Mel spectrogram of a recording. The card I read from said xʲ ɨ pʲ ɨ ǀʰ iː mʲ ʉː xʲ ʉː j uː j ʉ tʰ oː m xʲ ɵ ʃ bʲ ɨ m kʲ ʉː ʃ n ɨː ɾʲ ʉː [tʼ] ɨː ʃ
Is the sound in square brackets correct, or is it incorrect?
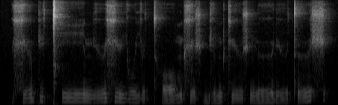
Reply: correct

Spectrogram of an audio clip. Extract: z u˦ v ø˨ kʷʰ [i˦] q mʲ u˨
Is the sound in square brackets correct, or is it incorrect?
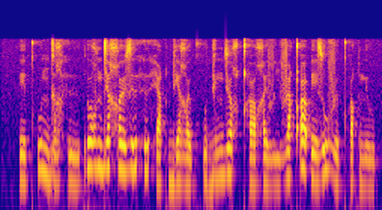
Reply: incorrect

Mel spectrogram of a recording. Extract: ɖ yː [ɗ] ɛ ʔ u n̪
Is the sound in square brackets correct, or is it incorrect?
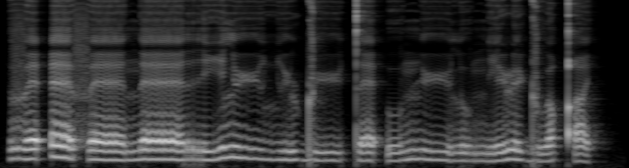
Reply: incorrect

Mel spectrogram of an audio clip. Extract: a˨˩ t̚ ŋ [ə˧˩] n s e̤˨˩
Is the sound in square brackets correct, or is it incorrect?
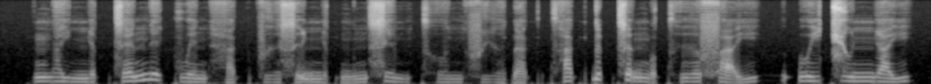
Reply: incorrect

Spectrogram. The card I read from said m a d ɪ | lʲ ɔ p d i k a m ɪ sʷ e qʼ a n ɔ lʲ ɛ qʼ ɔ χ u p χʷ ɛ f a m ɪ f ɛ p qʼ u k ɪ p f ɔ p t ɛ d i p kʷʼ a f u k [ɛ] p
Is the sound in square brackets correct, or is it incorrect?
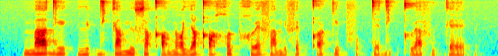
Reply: correct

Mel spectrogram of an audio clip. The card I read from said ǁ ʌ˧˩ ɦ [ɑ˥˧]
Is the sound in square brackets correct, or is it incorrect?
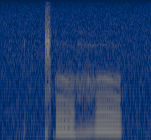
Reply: incorrect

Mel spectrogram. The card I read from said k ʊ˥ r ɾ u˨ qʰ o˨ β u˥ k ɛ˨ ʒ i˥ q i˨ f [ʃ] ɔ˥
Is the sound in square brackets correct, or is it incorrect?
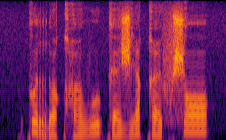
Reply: correct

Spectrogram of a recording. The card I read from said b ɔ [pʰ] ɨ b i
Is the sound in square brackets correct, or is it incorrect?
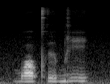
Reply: correct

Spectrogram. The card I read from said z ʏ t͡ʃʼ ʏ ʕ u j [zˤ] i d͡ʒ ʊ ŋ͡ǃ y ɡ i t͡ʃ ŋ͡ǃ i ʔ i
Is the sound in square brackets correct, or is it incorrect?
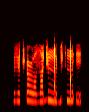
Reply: correct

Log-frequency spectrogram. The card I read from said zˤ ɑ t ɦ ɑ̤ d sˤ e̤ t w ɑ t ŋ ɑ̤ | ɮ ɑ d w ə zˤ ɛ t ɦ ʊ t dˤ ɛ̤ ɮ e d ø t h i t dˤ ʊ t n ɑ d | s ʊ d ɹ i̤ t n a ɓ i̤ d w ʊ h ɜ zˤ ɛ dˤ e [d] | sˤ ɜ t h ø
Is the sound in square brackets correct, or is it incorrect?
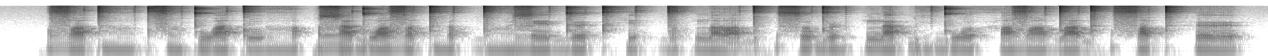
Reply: correct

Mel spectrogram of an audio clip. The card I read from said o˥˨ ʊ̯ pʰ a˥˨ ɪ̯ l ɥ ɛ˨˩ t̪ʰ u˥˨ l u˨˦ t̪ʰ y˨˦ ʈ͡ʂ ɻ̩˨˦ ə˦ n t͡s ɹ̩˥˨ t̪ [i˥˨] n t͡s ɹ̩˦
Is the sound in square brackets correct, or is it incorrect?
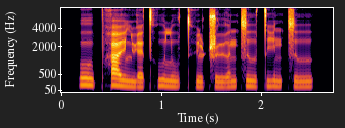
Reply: correct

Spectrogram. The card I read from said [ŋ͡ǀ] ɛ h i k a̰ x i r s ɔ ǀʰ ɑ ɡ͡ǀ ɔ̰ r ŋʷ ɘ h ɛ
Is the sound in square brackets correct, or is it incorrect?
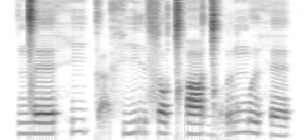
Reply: correct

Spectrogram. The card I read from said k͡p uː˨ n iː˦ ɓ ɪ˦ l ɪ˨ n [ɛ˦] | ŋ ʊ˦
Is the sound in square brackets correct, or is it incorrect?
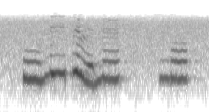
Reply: incorrect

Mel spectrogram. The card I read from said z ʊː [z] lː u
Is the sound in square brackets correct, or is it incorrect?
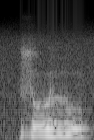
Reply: incorrect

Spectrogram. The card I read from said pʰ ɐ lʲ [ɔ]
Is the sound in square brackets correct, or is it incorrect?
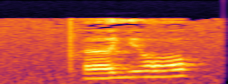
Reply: correct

